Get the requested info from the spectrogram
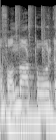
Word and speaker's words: von Wartburg: Habe ich es richtig ausgesprochen? Ja, von Wartburg oder äh, ja, spielt echt keine Rolle.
